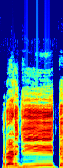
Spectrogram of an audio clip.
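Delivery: रणजीत very slow, with जी held long; teacher drawing out रणजीत; blended slow reading. Shown as a demonstration. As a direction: join रणजीत slowly, stretching the ee. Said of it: "मिलके बन जाएगा".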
